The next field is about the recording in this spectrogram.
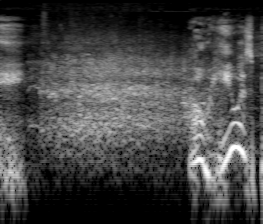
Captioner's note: audience laughs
